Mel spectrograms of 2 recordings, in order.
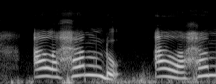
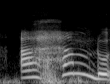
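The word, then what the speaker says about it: الحمد: Alhamdu bukan ahamdu tapi alhamdu.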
